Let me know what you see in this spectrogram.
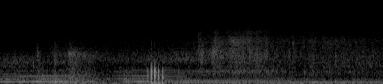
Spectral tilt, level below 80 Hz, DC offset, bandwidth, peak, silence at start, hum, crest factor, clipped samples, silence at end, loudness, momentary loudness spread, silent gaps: -6 dB/octave; -52 dBFS; under 0.1%; 16 kHz; -18 dBFS; 0 s; none; 26 dB; under 0.1%; 0 s; -45 LUFS; 9 LU; none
